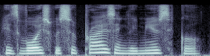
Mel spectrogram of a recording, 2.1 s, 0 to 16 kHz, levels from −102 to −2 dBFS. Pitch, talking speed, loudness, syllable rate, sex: 190 Hz, 140 wpm, -16 LUFS, 5.4 syllables/s, female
